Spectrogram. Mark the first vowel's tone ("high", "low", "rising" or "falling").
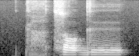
low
